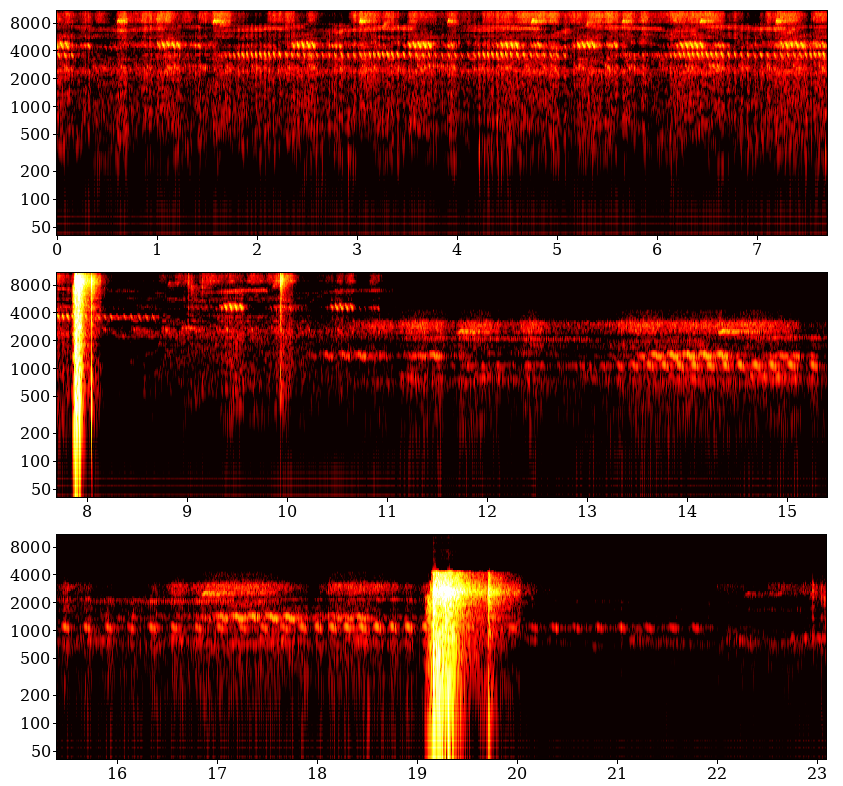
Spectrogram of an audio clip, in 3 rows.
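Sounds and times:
air rifle shot: 7.9s - 8.1s, 19.1s - 19.9s.

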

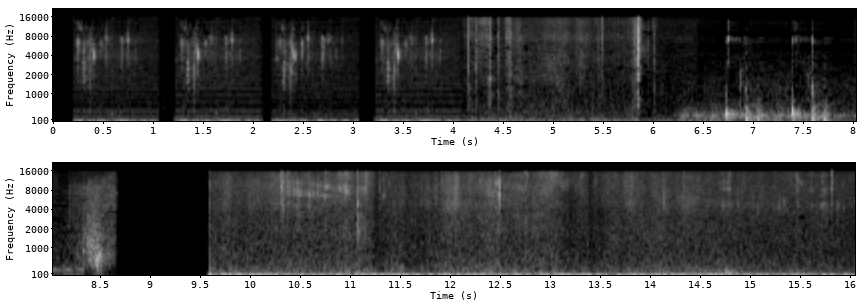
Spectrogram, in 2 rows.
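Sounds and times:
brush crackling through sticky gel: 10.1s - 16.0s.

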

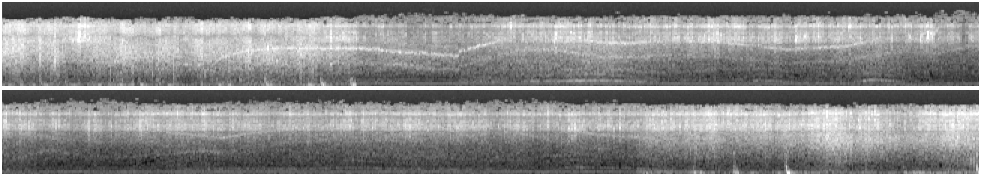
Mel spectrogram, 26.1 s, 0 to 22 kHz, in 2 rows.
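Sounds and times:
faint hiss: 0.0s - 26.0s
low gliding soundtrack tone: 2.5s - 12.0s.

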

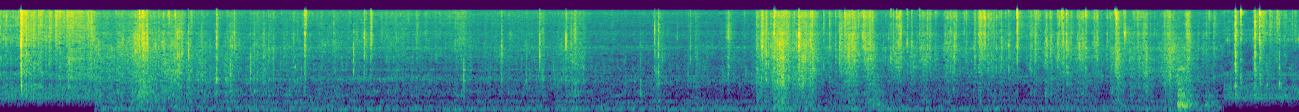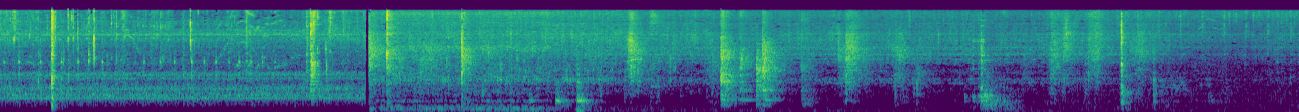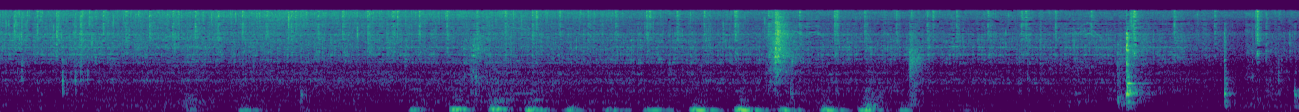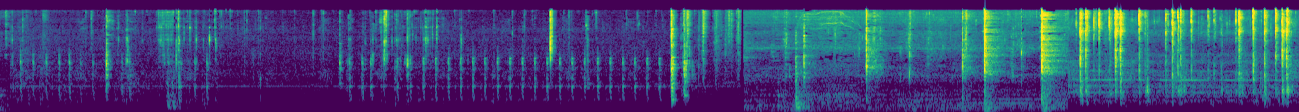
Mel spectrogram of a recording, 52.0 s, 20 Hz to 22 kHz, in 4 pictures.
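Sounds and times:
plastic bag crinkling: 0.0s - 12.8s
water boiling in a pot: 0.0s - 51.9s.

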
